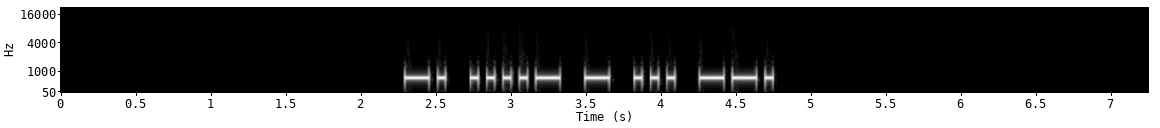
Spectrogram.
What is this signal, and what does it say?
Morse code, heard as a keyed tone, about 21 wpm, 700 Hz. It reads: N4TSG
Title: USA Call Signs - 5 Characters - Repeated 3x - 22wpm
